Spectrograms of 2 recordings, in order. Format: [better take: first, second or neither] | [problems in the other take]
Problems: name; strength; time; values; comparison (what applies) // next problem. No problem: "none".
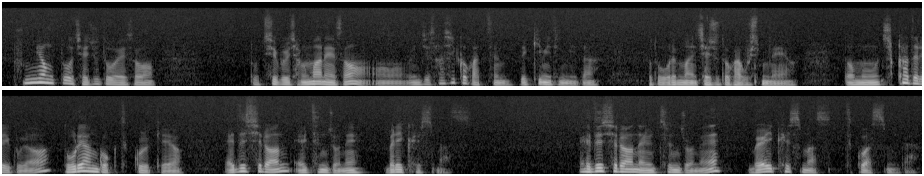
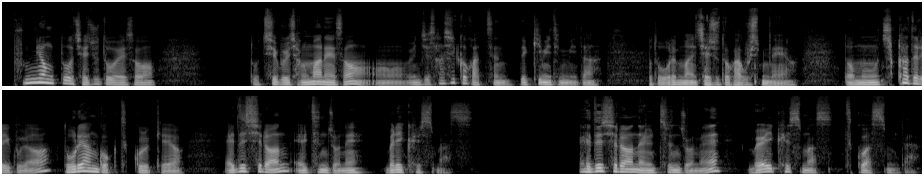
second | hiss; noticeable; throughout; 10 dB below the speech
